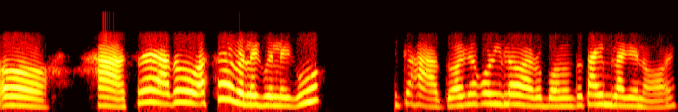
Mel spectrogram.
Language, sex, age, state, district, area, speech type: Assamese, female, 18-30, Assam, Darrang, rural, conversation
